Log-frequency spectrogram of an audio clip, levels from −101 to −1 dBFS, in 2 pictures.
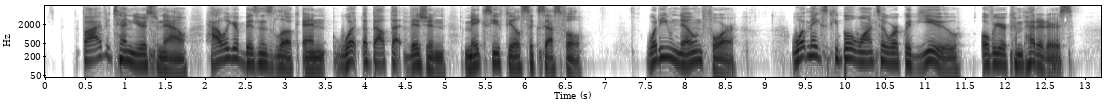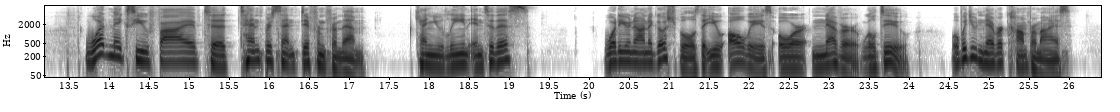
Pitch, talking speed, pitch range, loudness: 125 Hz, 150 wpm, 105-140 Hz, -19 LUFS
